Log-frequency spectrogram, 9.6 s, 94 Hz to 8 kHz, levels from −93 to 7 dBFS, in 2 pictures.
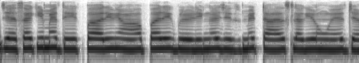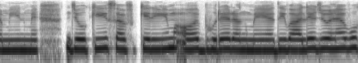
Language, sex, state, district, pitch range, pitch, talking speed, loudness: Hindi, female, Chhattisgarh, Sukma, 250-265 Hz, 255 Hz, 200 wpm, -13 LUFS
